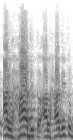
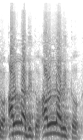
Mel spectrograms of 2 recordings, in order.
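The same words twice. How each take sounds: First: আহ্লাদিত as "al-hadito", audible h; spelling pronunciation. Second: আহ্লাদিত as "alladito", h silent; actual pronunciation. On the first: Teacher shows what we don't say, আহ্লাদিত as "al-hadito". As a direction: keep l and h separate in আহ্লাদিত. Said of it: "আহ্লাদিত বলি না". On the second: Teacher drills students on আহ্লাদিত as "alladito". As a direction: lengthen the l in আহ্লাদিত. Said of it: "আর আমরা উচ্চারণ". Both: Shown as a demonstration.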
